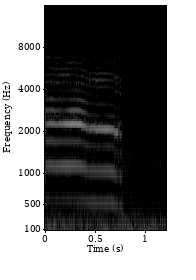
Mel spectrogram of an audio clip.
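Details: A female pet cat, described as cute and loving, gives one clear, steady, tonal meow lasting under a second that holds an even pitch and then stops abruptly; a person speaks just afterwards.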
